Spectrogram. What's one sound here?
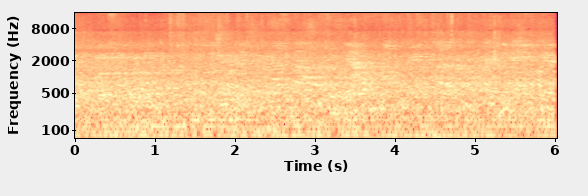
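High heels click on pavement.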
